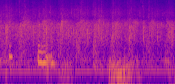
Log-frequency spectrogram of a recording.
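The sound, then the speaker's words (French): Steady applause from an audience as two guests, the president of the Fondation pour la Nature et l'Homme and the CEO of Guerlain, walk up onto the stage: a dense wash of clapping that holds at an even loudness throughout, with brief bits of voices surfacing underneath. “continuer à les applaudir pendant qu'ils montent euh, sur scène”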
